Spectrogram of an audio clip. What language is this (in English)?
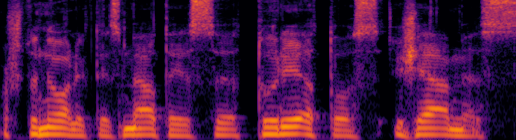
Lithuanian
